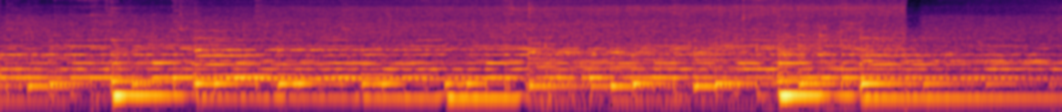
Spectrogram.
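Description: Background music, with sustained notes over a bass line that steps to a new note every second or two.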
